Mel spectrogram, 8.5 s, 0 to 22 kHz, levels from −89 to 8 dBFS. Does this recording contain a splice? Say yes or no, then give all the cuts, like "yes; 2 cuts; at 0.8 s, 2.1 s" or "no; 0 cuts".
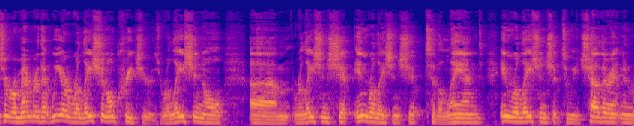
no; 0 cuts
